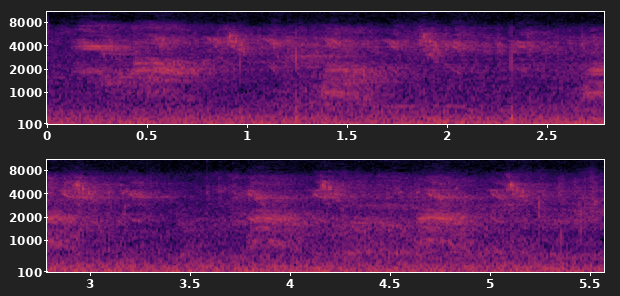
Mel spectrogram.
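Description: Birds calling over and over, short calls at several pitches about twice a second.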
